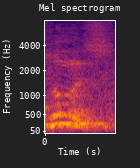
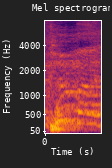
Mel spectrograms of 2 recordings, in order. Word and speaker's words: Puma: I went, hey, dude, those are some cool Pumas. He goes, Puma, it's pronounced Puma. It's an animal, lives in a jungle, it's a Puma, not a Puma.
